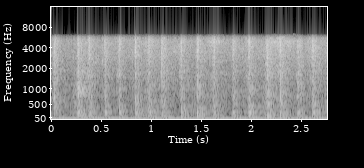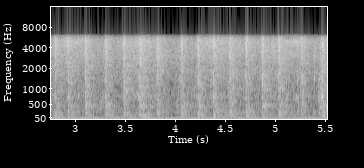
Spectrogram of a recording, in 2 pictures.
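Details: Indoors, a steady rapid scratching and thumping runs throughout with no animal voice, as a pug digs behind a dog bed for a ball.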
